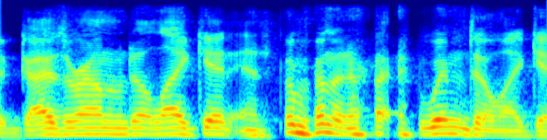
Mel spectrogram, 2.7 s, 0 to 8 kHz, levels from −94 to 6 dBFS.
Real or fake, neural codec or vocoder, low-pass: fake; codec, 16 kHz, 2 kbps, X-Codec, HuBERT features, trained on balanced general audio; 7.2 kHz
